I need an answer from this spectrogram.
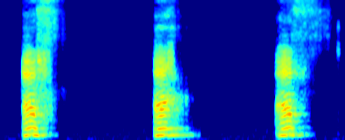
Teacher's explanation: kalau kita taruh tangan kita di depan mulut kita itu ada hembusan udara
